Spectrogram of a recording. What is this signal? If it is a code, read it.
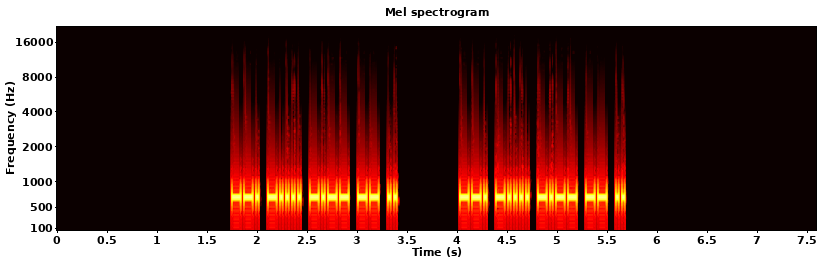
Morse code, heard as a keyed tone, about 40 wpm, 700 Hz. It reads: G6YMI G6YMI
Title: DXCC-100 Call Signs - 5 Characters - Repeated 2x - 40wpm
